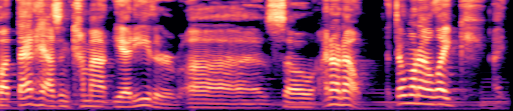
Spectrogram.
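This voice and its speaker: A man's voice: medium pitch, big pitch swings, a little slow, sharp tone, soft background music. A man hosting an online gaming show, talking casually to viewers in a folksy, chatty, rambling way.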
